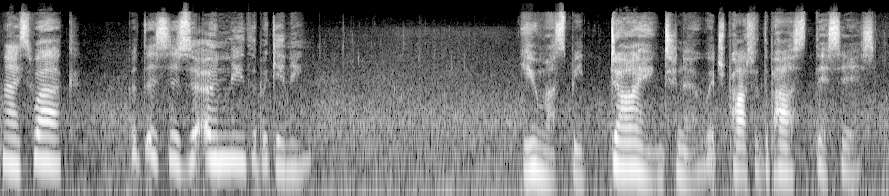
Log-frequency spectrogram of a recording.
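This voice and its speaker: Slow, taunting phantom villainess, higher voice. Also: female voice, fairly even intonation, background noise. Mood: menacing glee. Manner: theatrical, mocking, slow and deliberate. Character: taunting, seductive woman, a sinister phantom born of someone's mind. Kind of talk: scripted game villain dialogue. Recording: music behind the voice.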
